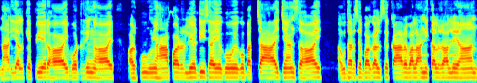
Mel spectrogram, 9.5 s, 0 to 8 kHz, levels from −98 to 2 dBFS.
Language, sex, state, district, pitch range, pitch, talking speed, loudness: Maithili, male, Bihar, Samastipur, 135-140 Hz, 135 Hz, 175 wpm, -16 LUFS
